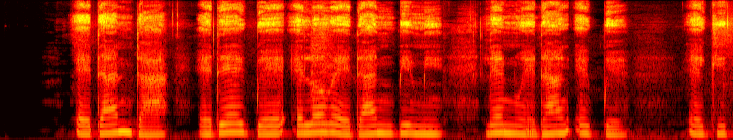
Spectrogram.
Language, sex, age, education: Yoruba, female, 15-29, tertiary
